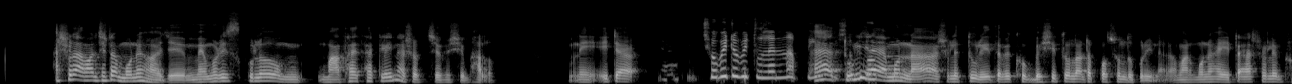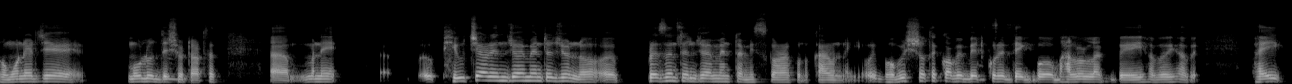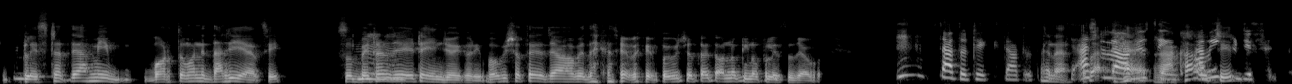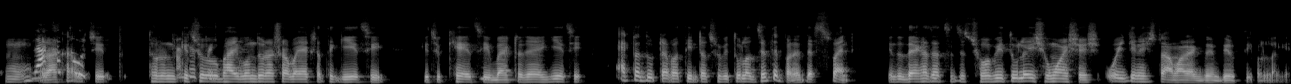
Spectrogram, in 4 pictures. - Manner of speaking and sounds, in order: tapping; "বের" said as "বেট"; laughing while speaking: "দেখা যাবে"; groan
- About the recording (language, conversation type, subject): Bengali, unstructured, আপনি কি মনে করেন, ভ্রমণ জীবনের গল্প গড়ে তোলে?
